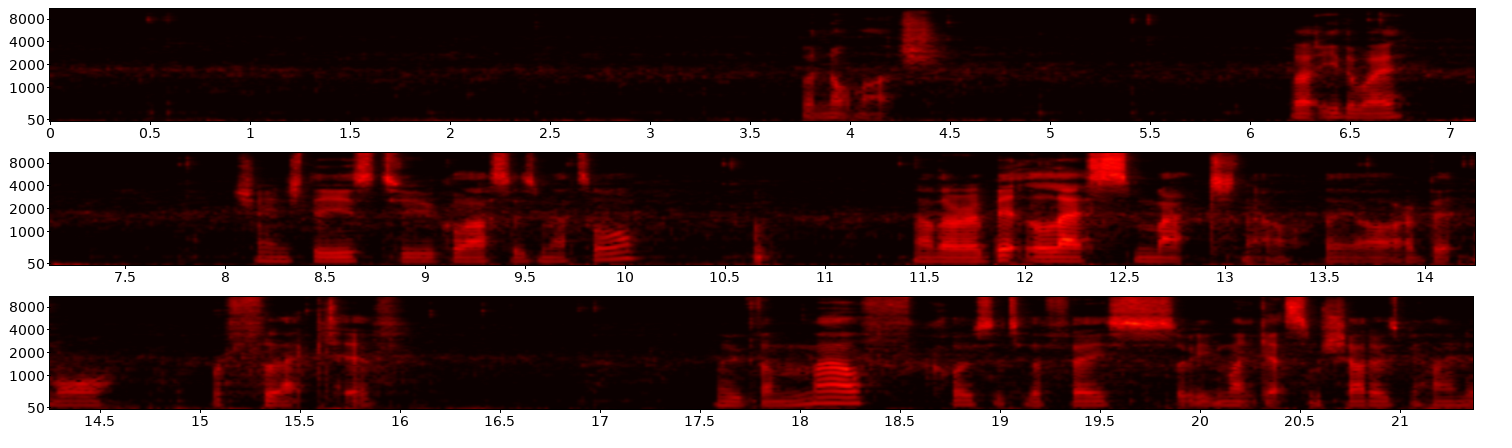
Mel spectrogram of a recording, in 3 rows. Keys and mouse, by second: 1.7 KP_Decimal, 14.6 ctrl+s, 17.8 g.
